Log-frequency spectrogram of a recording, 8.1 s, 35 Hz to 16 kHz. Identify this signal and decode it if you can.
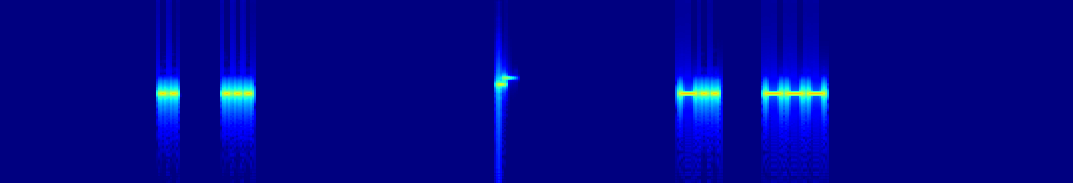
Morse code, heard as a keyed tone, about 30 wpm, spaced as for 17 wpm, 700 Hz. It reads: IS DO
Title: 3x Character Spacing - Top 200 Words - 30wpm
